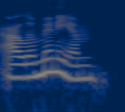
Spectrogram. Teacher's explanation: some people say aluminium which is an addition of a non-existent syllable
